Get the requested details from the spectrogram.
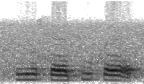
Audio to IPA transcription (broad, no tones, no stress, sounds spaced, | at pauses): lʲ o s ɛ xʲ u f ɛ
